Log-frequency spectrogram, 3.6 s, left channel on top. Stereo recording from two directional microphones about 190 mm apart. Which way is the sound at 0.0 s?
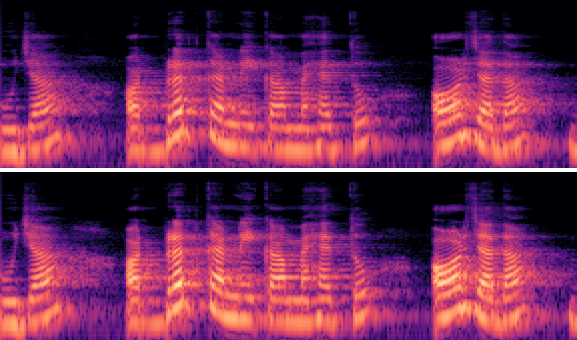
15° right (ahead or behind).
